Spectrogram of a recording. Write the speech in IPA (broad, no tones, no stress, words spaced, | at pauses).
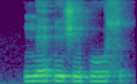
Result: ŋeʔĩʃĩ pus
